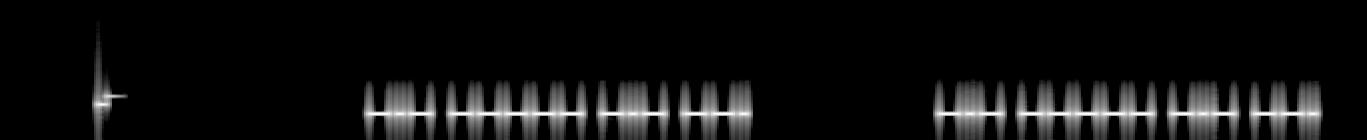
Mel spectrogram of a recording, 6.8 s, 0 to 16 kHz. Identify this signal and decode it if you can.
Morse code, heard as a keyed tone, about 34 wpm, 700 Hz. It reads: K0KG K0KG
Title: Easy Call Signs Repeated 2x - 35wpm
